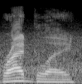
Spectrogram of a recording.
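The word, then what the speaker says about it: Bradgley: And they're saying it's pronounced Brad Glay Rodriguez from Venezuela.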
